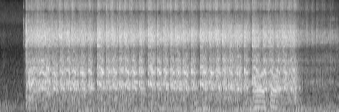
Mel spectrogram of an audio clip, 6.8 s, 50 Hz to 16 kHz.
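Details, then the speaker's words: 1965 Plymouth Barracuda that sat for years, while testing a new ground to the control box: steady cranking about four turns a second for over five seconds with no firing; something suspected grounding out somewhere. "see if something's grounding out something is grounding out somewhere man"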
